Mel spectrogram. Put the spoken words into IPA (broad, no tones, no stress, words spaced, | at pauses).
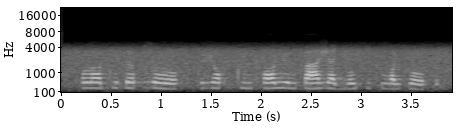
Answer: lɔtʲəɗəf zo | ʒɔftʲəlʲxɔ lʲolʲɓa ʒaɟo çekŋɔlʲpof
